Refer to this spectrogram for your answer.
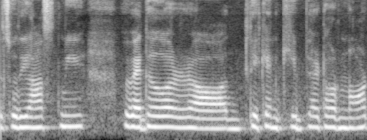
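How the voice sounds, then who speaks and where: Somewhat breathy and fairly high in pitch, a woman with a Keralan accent talks at a moderate pace. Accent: Indian English (Malayali). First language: Malayalam. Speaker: crochet vlogger. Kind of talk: casual tutorial vlog. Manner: halting, many fillers.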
